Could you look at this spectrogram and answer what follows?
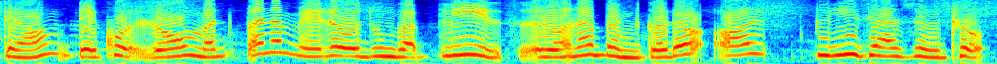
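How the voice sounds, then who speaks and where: A woman's voice: extremely high pitch, normal speed, low-quality recording. A woman doing a worried young male college friend. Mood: coaxing. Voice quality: anxious, coaxing.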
